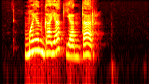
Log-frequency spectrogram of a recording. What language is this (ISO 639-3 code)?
chm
